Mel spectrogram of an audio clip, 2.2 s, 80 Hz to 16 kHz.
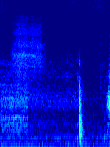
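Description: Faint hiss fading away, then one short click about one and a half seconds in as a Cobra 148 GTL-DX CB radio is switched from receive to transmit.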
